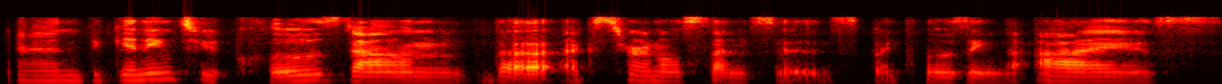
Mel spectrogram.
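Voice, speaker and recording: A woman guiding a yoga relaxation meditation, giving soothing, measured instructions with long pauses between phrases. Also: lowish voice, fairly even intonation, low-quality recording.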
